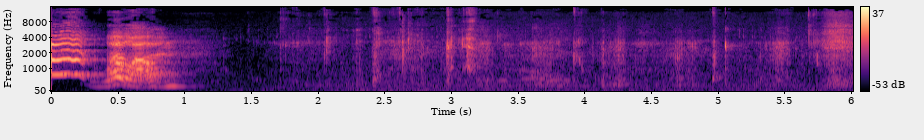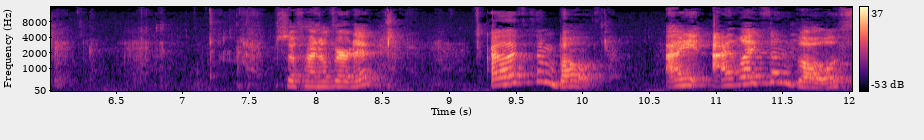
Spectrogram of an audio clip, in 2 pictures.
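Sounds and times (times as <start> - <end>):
crunching and chewing cereal: 1.4 - 9.4.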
